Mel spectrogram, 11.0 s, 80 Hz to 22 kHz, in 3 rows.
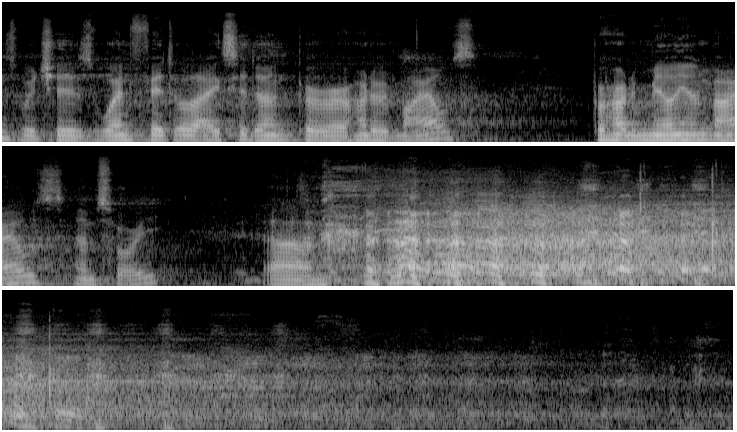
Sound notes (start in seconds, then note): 5.2 audience laughing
